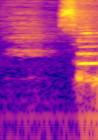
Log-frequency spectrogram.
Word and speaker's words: some: silent write and eat some has that silent e at the end some is one of those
